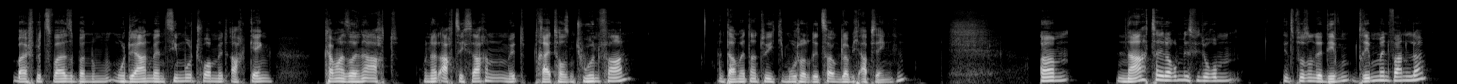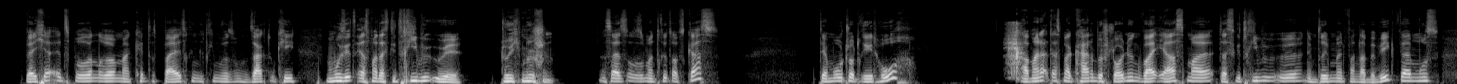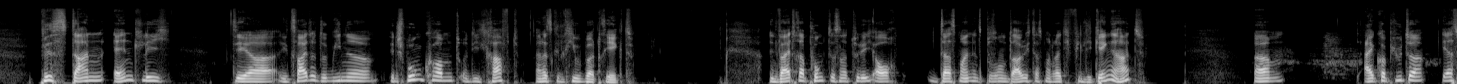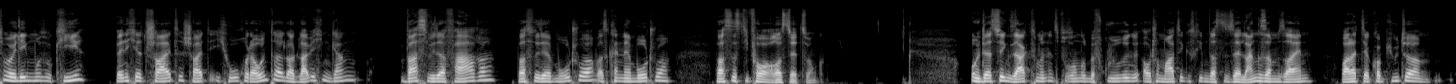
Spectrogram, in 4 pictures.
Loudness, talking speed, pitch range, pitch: -18 LUFS, 165 wpm, 130-165 Hz, 145 Hz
